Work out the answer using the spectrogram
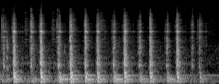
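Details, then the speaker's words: Subaru BRZ rear passenger-side axle turned by hand gives sharp dry clicks, about five per second, fading at the end. The owner first mistook it for exhaust noise. The axle is toast and is being removed; worn CV joint. "the axle is pretty much toast so I have to disconnect pretty much everything everything's got to come out"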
